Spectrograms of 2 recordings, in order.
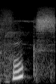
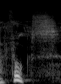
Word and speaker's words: Fuchs: Is it Fuchs or Fuch? Do you pronounce the S? In German? Yeah, Fuchs.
